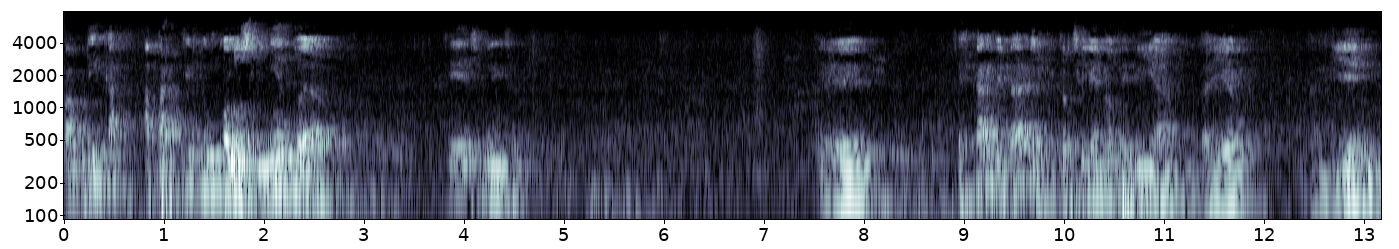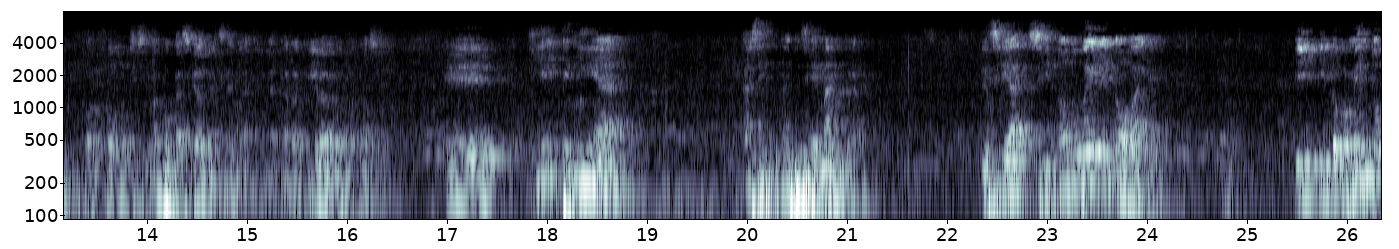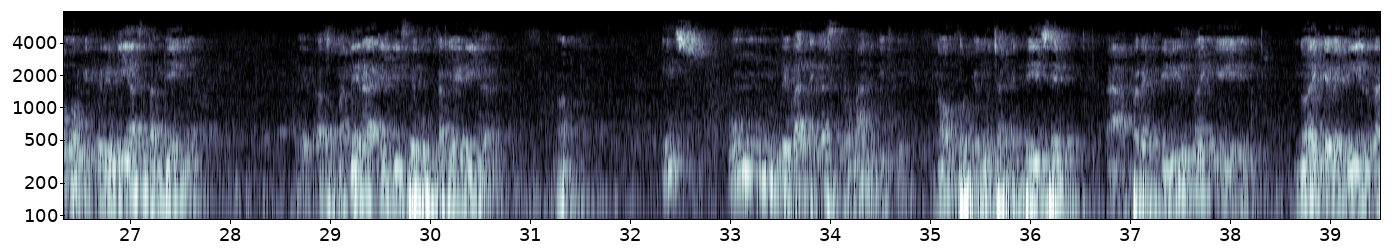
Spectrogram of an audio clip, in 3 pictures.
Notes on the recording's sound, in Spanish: El conversatorio se desarrolló el 11 de noviembre del 2018 en la Casona Tristán del Pozo - Fundación BBVA Continental durante el Hay Festival Arequipa.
